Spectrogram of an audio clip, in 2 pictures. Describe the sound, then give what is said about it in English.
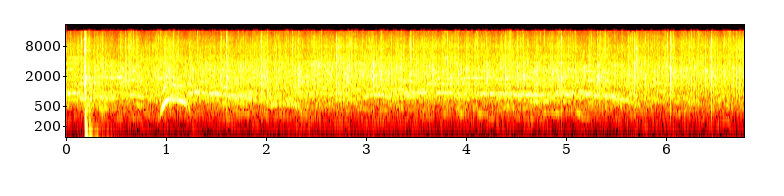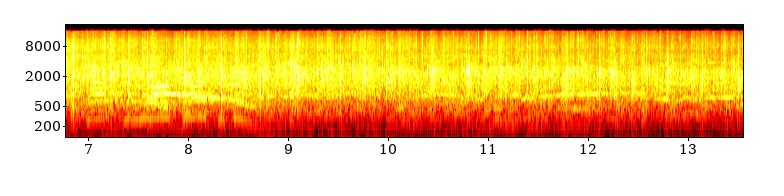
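An audience claps hands steadily for over thirteen seconds, a dense, continuous wash of applause at even loudness, with faint scattered cheers and voices mixed in. “Oh, clap your hands, oh ye people, shout unto God with a voice of triumph.”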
